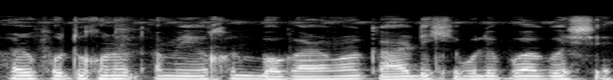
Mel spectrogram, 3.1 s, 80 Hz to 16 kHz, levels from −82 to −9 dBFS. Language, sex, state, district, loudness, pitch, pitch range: Assamese, male, Assam, Sonitpur, -14 LUFS, 135 Hz, 125-140 Hz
